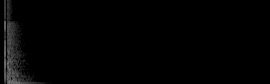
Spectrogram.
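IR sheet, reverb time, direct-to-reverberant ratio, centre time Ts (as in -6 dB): 0.45 s, -0.5 dB, 28 ms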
